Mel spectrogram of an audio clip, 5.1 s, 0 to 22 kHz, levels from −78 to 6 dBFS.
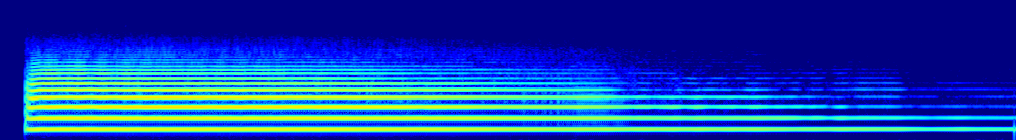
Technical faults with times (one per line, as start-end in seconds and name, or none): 0.00-5.08 low bit depth without dither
